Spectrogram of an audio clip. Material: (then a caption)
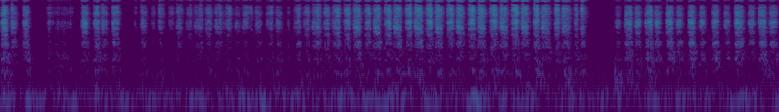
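Paper. A yellow felt-tip marker rubs over a thin printed paper coloring page resting on a hard clipboard in fast coloring strokes. The result is a steady, bright, scratchy rubbing with a quick back-and-forth rhythm, broken by a few brief pauses near the start and again about six seconds in.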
